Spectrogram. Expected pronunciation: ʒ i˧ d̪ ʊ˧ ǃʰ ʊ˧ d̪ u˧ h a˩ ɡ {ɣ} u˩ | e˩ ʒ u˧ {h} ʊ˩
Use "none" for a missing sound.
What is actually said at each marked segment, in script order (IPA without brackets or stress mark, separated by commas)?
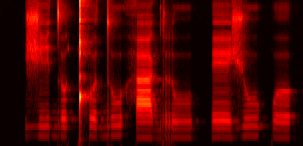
r, p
